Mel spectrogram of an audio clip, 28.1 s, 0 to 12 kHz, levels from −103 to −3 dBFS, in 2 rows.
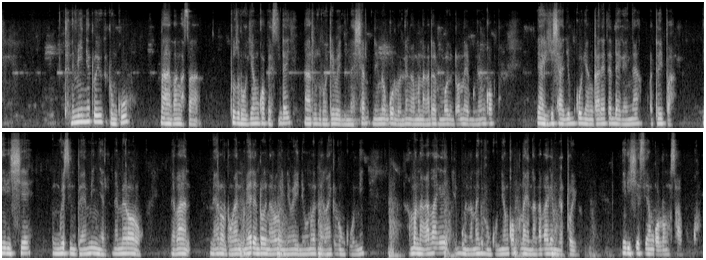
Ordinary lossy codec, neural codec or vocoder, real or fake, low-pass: Opus, 16 kbps; none; real; 9.9 kHz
